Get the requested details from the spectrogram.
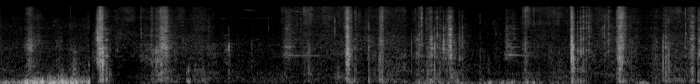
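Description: A shovel scrapes and digs into dry soil.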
